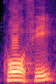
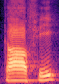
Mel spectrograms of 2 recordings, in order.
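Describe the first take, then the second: First: The first vowel sounds like a rounded 'oh'. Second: The first vowel sounds like an open 'ah'. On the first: This is how it is said in Kerala. "இது கேரளாவில்" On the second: This is how it is said in Tamil Nadu. "இதெல்லாம் தமிழ்நாட்டில் வந்து"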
